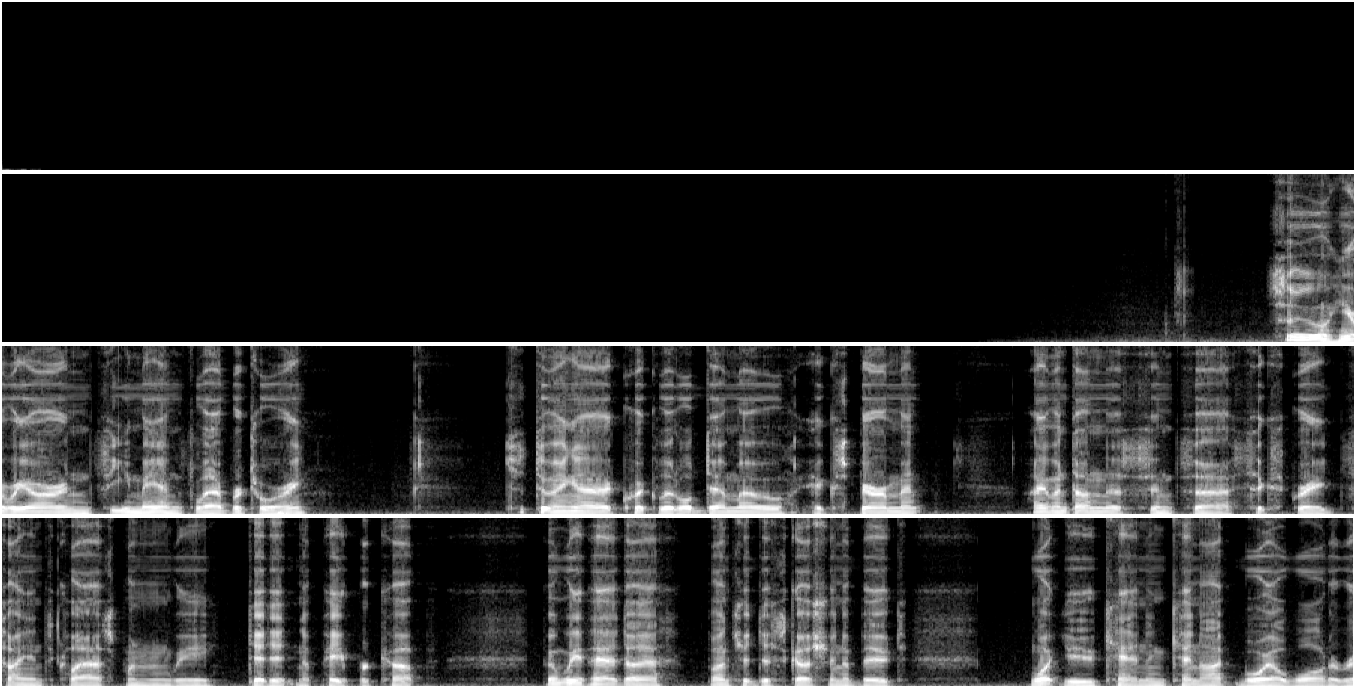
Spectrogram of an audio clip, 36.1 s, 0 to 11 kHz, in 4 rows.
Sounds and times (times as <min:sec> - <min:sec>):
Speech: 0:16.8 - 0:20.2, 0:21.4 - 0:30.0, 0:30.6 - 0:33.2, 0:33.9 - 0:36.0.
